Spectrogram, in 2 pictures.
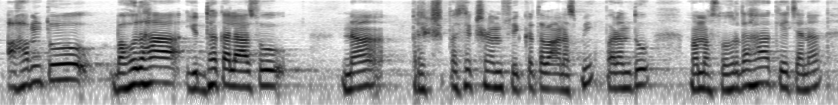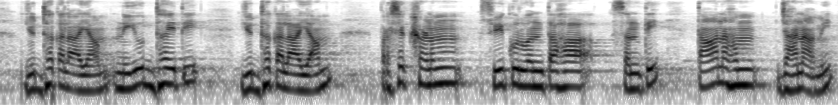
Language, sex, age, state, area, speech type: Sanskrit, male, 18-30, Uttar Pradesh, rural, spontaneous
